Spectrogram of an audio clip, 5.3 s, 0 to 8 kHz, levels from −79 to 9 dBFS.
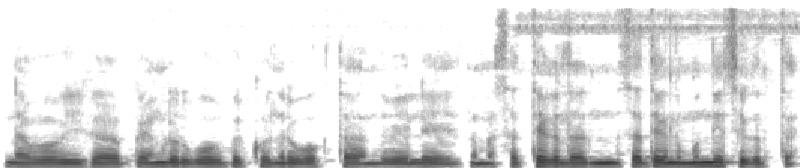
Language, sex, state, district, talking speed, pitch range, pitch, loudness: Kannada, male, Karnataka, Chamarajanagar, 145 wpm, 125-135 Hz, 135 Hz, -19 LUFS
